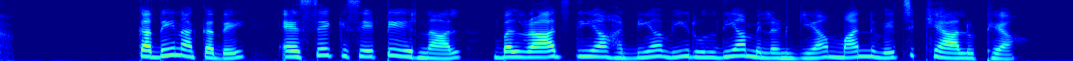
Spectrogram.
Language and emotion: Punjabi, neutral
